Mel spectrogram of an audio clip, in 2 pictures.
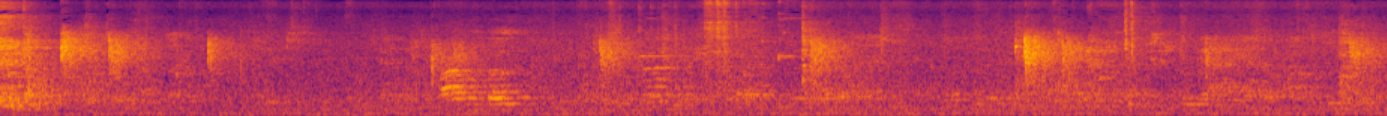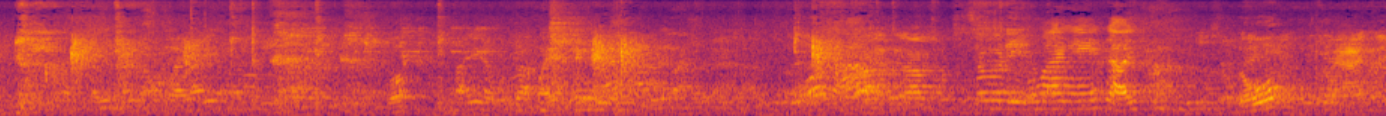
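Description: Men talk nearby.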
